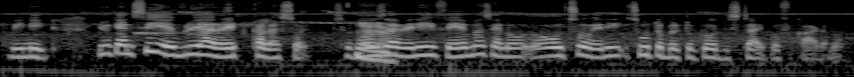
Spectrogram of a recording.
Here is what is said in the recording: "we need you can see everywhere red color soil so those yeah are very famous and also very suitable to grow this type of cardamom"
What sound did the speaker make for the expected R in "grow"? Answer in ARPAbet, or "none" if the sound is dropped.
R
